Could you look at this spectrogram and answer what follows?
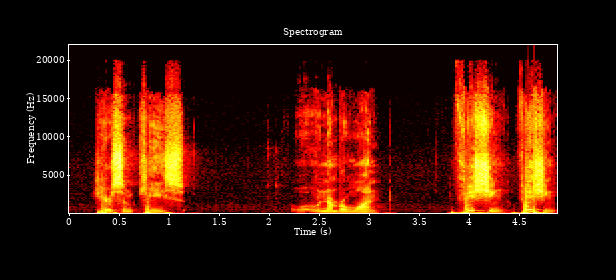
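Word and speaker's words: phishing: Fishing. Fishing. You know, email fishing. It's phonetically pronounced the same, spelled different.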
